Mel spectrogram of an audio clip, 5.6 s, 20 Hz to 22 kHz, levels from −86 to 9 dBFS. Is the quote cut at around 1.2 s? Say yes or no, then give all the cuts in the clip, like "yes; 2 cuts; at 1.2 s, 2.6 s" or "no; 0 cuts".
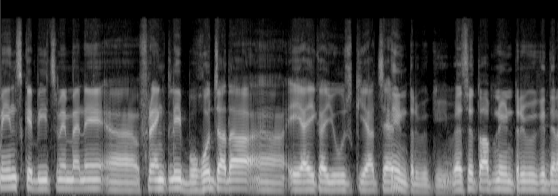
no; 1 cut; at 3.9 s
